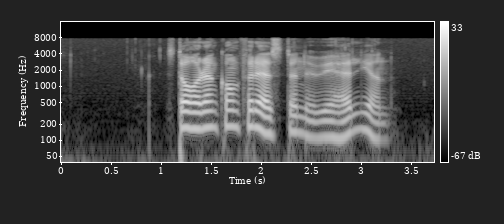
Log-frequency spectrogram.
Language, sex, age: Swedish, male, 47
